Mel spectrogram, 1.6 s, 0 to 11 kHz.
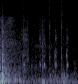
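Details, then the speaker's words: BMW E90 335 with a nearly dead battery that the charger isn't charging: soft, irregular relay clicks in the quiet cabin, some from the glove box; the key does nothing. "the interior is going kind of nuts so I'll show you what the interior looks or sounds like you can hear a bunch of relays clicking"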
